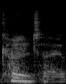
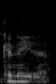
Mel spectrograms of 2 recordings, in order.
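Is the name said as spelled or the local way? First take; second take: as spelled; local. First: The name is said the way it is spelled. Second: The name is said the local way. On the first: The speaker calls it wrong. "spelled Conto" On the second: The speaker calls it right. "but it's pronounced Coneta"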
